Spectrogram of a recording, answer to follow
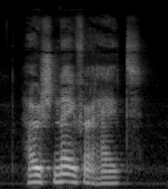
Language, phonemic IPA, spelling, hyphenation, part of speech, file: Dutch, /ˈɦœy̯sˌnɛi̯.vər.ɦɛi̯t/, huisnijverheid, huis‧nij‧ver‧heid, noun, Nl-huisnijverheid.ogg
- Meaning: cottage industry, domestic artisanry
